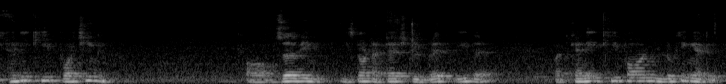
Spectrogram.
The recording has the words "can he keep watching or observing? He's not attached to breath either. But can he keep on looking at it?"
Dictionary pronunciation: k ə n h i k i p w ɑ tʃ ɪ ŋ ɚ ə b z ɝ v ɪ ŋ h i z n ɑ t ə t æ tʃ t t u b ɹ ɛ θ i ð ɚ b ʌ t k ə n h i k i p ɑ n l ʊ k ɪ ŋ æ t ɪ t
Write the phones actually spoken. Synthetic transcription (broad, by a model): k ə n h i k i p w ɑ tʃ ɪ ŋ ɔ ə b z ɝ v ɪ ŋ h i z n ɑ t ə t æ tʃ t t u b ɹ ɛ t i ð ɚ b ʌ t k ə n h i k i p ɑ n l ʊ k ɪ ŋ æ t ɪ t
